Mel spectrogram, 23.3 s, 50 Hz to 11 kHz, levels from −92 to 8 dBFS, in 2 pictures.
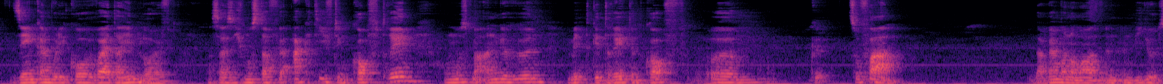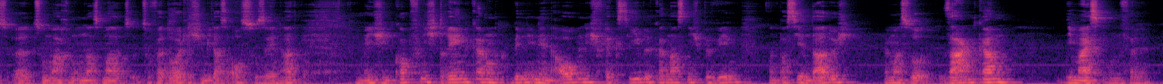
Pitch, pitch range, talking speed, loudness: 110 Hz, 100-120 Hz, 190 wpm, -33 LUFS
